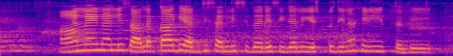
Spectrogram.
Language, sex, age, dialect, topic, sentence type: Kannada, female, 56-60, Coastal/Dakshin, banking, question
